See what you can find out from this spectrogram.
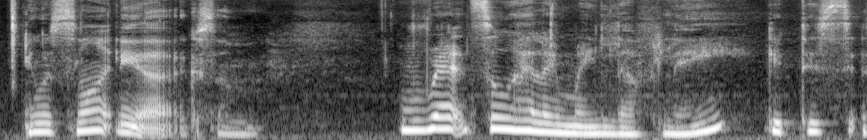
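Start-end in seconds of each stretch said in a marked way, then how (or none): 2.0-4.3 put-on West Country greeting with a rising lilt; West Country accent. Streamer greeting a viewer, West Country accent. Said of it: "sorry, I went all wet, West Country there".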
